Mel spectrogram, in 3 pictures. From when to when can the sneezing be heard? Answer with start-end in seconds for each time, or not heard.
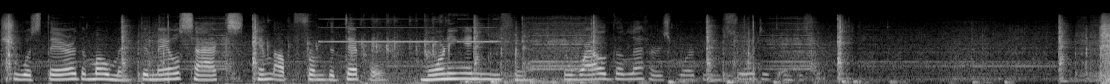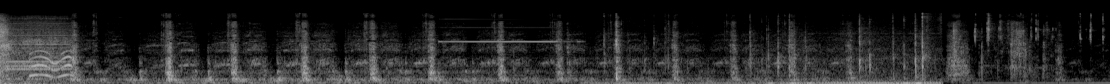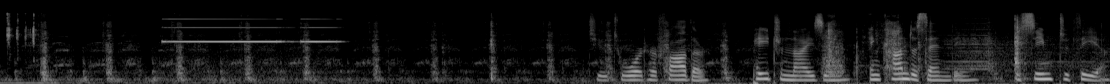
10.9-11.9.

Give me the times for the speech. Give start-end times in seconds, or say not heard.
0.0-8.2, 28.1-33.2.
